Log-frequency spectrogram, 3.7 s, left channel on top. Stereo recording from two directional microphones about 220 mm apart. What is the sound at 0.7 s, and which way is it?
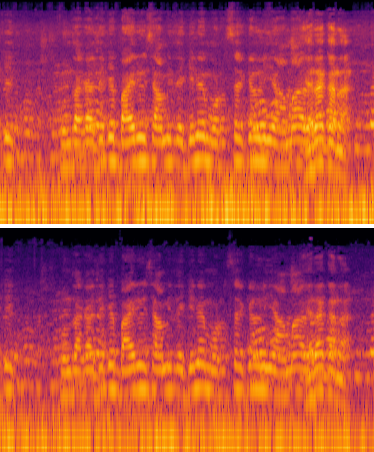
Speech, 10° right (ahead or behind).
